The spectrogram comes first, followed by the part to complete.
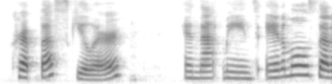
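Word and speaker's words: crepuscular: right before I started this video in its CREP bus cooler and that means animals that are more active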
